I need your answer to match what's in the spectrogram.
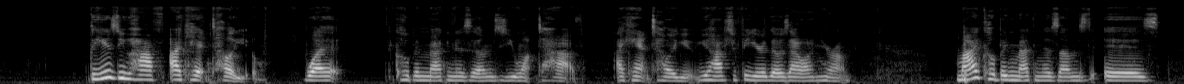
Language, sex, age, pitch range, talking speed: English, female, 20-39, 180-210 Hz, 155 wpm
